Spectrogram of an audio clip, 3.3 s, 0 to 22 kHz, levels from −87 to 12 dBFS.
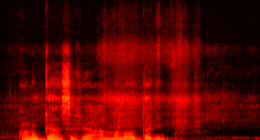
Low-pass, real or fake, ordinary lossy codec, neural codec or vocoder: none; real; none; none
